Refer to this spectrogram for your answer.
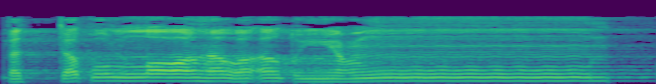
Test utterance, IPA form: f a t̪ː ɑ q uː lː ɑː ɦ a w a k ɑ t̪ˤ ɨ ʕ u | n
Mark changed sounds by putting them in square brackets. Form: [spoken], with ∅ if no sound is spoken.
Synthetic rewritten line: f a t̪ː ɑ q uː lː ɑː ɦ a w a [ʔ] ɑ t̪ˤ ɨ ʕ u | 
